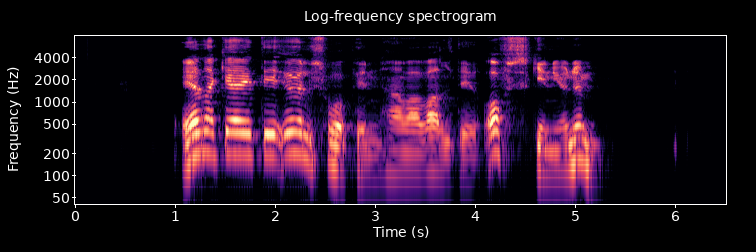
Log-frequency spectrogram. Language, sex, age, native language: Icelandic, male, 20-29, Icelandic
